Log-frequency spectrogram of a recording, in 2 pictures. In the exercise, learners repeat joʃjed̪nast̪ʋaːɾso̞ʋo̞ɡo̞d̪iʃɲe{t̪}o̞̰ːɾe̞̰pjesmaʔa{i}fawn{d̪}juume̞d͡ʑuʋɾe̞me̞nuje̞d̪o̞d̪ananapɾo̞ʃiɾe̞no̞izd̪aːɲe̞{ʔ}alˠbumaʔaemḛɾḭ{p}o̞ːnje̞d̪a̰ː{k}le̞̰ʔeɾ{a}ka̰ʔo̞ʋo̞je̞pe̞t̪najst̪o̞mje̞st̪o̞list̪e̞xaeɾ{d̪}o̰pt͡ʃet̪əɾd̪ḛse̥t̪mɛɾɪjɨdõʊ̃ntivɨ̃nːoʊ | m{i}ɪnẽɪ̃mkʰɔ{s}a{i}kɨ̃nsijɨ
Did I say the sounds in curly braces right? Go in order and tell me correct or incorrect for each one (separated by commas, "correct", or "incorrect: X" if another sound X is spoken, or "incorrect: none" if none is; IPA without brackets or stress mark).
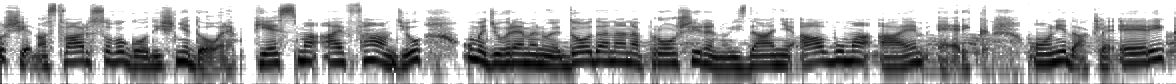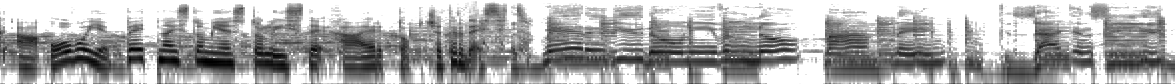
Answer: incorrect: d̪, incorrect: j, correct, correct, incorrect: k, correct, incorrect: i, incorrect: t̪, incorrect: a, incorrect: z, incorrect: ɪ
